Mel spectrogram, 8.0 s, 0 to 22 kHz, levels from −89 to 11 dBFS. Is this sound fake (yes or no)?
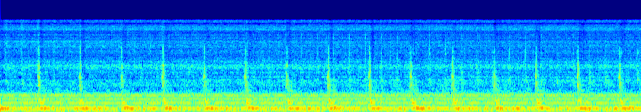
yes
